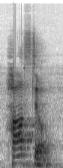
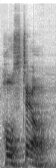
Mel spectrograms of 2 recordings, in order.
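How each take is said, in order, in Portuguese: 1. A tônica está na primeira sílaba. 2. A tônica está na segunda sílaba. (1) "quando a pronúncia correta é hostel" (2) "muitos brasileiros têm a tendência em pronunciar hostel, simplesmente porque eles lembram que hotel em inglês é hotel"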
